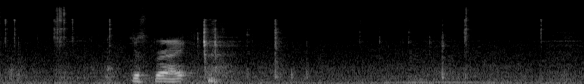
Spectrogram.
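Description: An angle socket wrench ratcheting on an engine's lower intake gives rapid clicking bursts and a few metallic ticks close by, with a brief spoken remark in between.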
